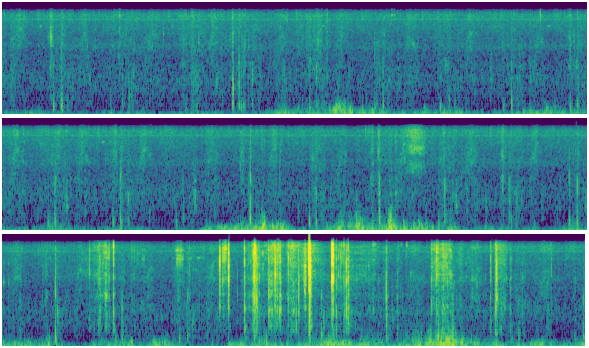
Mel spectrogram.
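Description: Footsteps on a path of perforated concrete paving slabs, knocking along over a low, rumbling wind noise on the microphone. A run of sharper clicks and scuffs comes near the end.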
